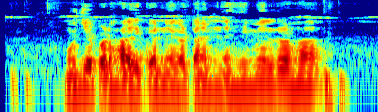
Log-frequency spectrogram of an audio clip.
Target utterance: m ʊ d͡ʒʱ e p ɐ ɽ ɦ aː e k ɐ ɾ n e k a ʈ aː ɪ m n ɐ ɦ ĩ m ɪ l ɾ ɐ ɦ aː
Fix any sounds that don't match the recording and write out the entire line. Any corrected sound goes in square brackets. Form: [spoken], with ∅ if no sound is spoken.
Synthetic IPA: m ʊ d͡ʒʱ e p ɐ ɽ ɦ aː [i] k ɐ ɾ n e k a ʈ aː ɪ m n ɐ ɦ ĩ m ɪ l ɾ ɐ ɦ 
